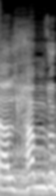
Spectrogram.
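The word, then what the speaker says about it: الحمد: আচ্ছা, এখানে আলহামদু কেমন করে উচ্চারণ করেছেন? গলার বলতে কোথা থেকে? মাঝখান থেকে না?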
